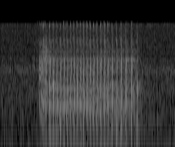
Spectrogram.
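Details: Johnny the dog sleeps and snores calmly indoors. A single rattling snore lasts about a second and a half and is made of rapid, even pulses. Before and after it the room is quiet.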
